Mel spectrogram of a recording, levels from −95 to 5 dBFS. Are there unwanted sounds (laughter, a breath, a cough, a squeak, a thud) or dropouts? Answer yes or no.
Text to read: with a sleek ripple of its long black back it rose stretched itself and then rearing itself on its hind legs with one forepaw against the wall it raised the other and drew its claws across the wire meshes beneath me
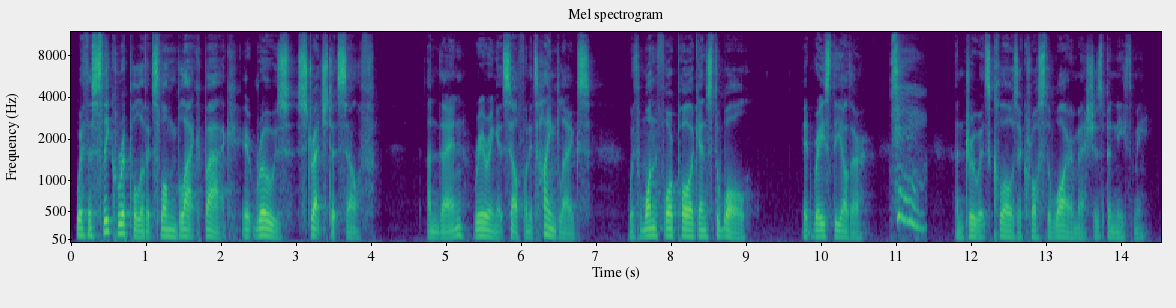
yes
